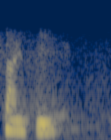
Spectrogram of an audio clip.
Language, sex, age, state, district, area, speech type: Punjabi, female, 18-30, Punjab, Firozpur, urban, conversation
